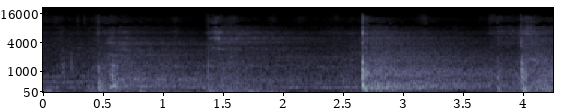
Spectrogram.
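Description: Kicks and punches landing in kyokushin karate sparring: a thud about half a second in, then one sharp, loud smack about two-thirds of the way through that rings on in a short echo, and another hit right at the end.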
